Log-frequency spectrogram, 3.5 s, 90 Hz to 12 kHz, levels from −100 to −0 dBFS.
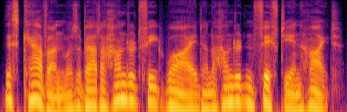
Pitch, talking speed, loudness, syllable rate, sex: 115 Hz, 260 wpm, -18 LUFS, 6.0 syllables/s, male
